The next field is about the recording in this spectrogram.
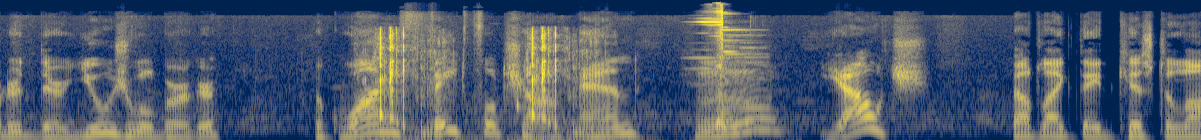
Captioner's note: ding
